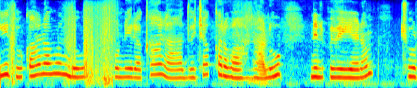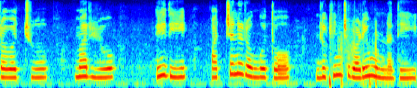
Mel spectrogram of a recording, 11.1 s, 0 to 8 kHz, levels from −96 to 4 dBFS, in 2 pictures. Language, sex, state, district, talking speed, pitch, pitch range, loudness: Telugu, female, Andhra Pradesh, Guntur, 80 wpm, 270 Hz, 255-305 Hz, -16 LUFS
